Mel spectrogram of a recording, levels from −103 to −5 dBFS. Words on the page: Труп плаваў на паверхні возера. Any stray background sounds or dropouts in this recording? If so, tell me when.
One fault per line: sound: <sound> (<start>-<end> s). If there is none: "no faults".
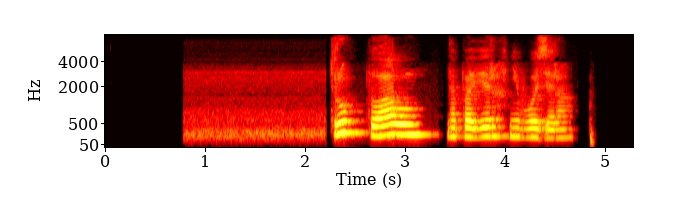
no faults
